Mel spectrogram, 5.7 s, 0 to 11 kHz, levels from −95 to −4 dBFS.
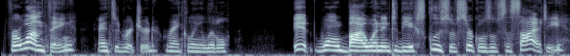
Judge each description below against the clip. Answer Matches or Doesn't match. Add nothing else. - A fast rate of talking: Doesn't match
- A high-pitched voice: Matches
